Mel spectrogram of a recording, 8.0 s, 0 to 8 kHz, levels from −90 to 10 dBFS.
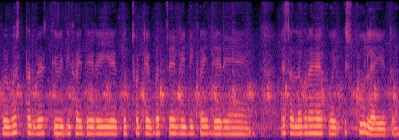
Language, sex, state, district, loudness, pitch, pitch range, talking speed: Hindi, male, Rajasthan, Bikaner, -13 LUFS, 145 Hz, 140-150 Hz, 185 wpm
